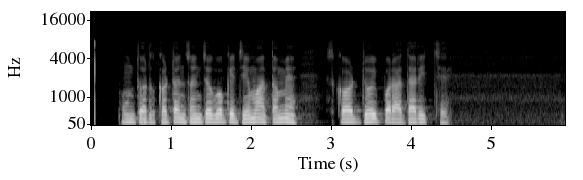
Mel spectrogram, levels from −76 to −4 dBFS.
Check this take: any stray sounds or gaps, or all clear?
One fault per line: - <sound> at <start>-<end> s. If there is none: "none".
none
